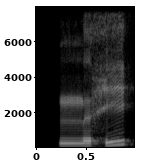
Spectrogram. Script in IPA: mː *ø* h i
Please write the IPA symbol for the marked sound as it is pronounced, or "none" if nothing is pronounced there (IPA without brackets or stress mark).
ø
